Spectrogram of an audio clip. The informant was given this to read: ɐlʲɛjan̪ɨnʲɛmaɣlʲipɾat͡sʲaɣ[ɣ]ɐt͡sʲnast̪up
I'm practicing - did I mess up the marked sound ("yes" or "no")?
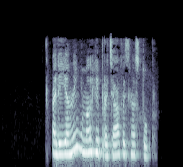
yes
